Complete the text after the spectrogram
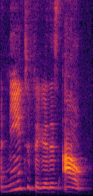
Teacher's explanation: It is stressed, but we don't release that final T. We put our tongue in place to create that T sound, but we don't release it.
